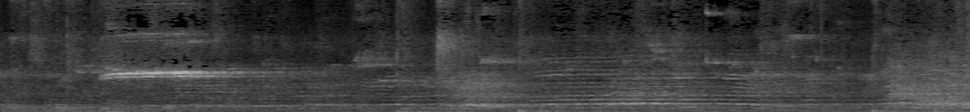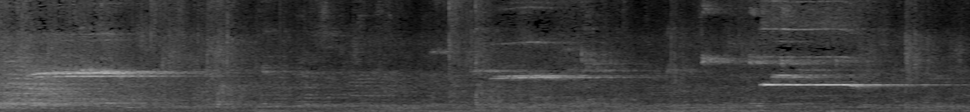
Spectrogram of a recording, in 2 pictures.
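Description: A referee blows short whistle blasts.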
